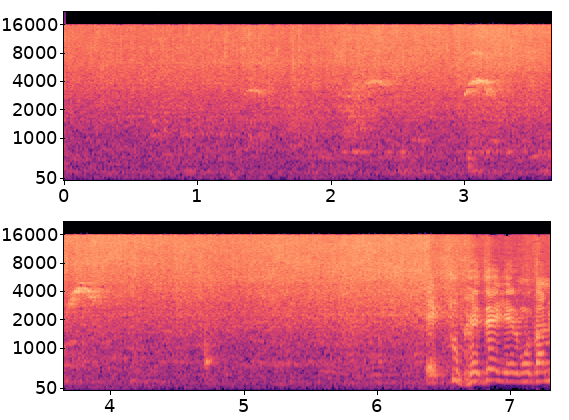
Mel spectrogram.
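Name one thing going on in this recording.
Vegetables sizzle in a hot pan.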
